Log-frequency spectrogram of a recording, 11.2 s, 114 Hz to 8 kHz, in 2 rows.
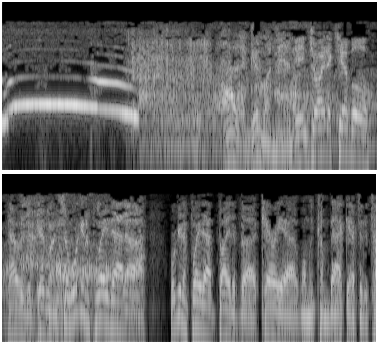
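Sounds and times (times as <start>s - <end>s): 
dog howling: 0.0s - 7.8s
speech: 3.6s - 11.2s.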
